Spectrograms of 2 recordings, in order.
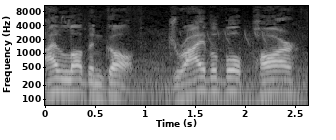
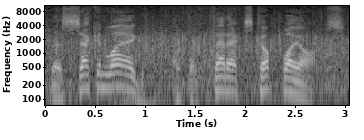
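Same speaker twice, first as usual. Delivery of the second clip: announcer voice; 4 semitones higher than usual. Acted. Broadcast intro announcement.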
